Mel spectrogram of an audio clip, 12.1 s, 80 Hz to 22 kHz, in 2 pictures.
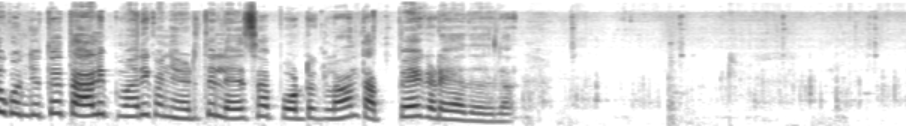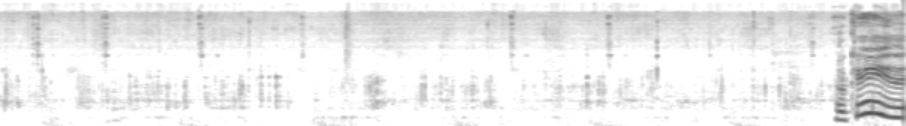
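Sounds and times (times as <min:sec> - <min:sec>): peanuts crackling in oil: 0:00.0 - 0:12.0
small ticks: 0:02.6 - 0:12.0.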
